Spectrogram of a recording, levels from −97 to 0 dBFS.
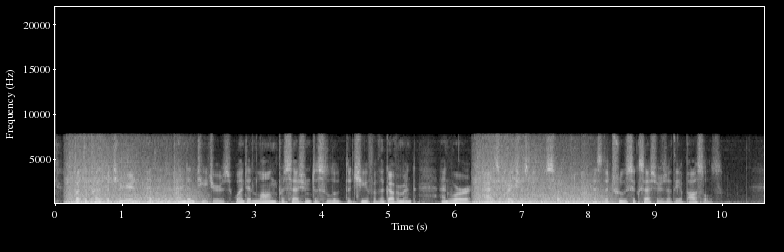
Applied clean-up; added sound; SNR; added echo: none; Engine / Car; -3 dB; none.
